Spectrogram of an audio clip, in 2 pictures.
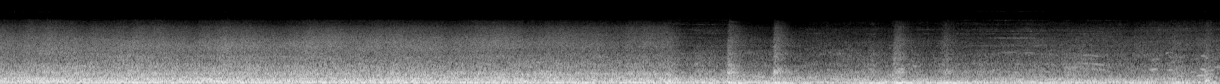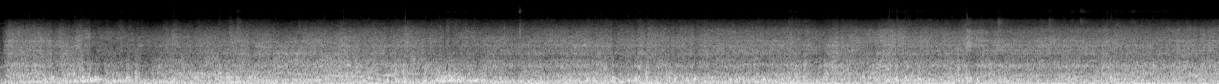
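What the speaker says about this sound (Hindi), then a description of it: "सामने जा रही है अमृतसर और पूर्णिया के बीच, अमृतसर और पूर्णिया कोट के बीच चलने वाली ट्रेन जनसाधारण एक्सप्रेस" Jansadharan Express train running between Amritsar and Purnia, passing close by in heavy rain, with a loud, steady rumble of rail cars and rain over the whole stretch and a brief shift in tone partway through.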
